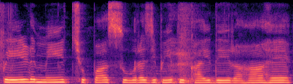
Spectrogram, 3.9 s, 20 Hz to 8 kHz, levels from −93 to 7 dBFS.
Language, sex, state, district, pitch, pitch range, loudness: Hindi, female, Uttar Pradesh, Shamli, 215 Hz, 205-225 Hz, -15 LUFS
